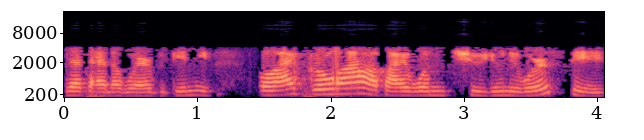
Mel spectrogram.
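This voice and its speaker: A woman with a Chinese accent, fairly low in pitch with ordinary pitch variation, at a fairly slow pace. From China. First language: Mandarin Chinese. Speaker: professor. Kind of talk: webinar talk. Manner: halting.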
